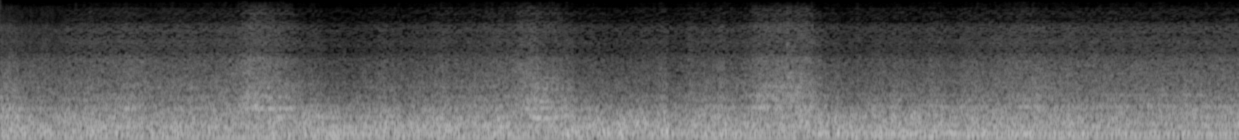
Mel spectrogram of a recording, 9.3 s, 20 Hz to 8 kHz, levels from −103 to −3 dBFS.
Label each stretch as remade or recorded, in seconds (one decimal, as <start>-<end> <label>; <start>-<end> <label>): 0.0-9.3 recorded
